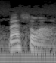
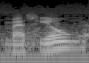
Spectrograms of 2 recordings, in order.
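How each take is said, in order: First: It is pronounced in a plain English style. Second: It is pronounced in a French style, like papillon. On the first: The speaker calls it right. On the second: The speaker calls it wrong.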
